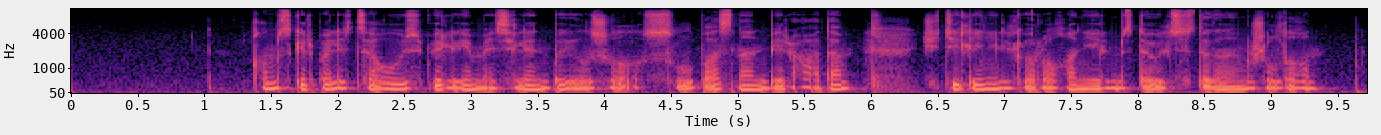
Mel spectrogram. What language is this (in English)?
Kazakh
